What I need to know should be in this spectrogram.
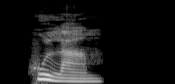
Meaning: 1. wave (moving disturbance in the level of a body of liquid) 2. wave (moving disturbance in the energy level of a field) 3. wave (shape that alternatingly curves in opposite directions)
- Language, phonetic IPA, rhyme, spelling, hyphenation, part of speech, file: Hungarian, [ˈhulːaːm], -aːm, hullám, hul‧lám, noun, Hu-hullám.ogg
